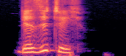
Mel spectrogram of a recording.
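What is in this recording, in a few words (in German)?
"parakeet", German; gcompris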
